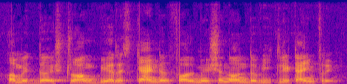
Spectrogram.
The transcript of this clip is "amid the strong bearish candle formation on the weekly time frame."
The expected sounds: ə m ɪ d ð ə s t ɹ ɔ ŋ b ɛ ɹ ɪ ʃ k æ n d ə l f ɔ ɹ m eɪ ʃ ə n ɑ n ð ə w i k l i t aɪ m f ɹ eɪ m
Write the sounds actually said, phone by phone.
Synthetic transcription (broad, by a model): ə m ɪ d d ə s t ɹ ɔ ŋ b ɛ ɹ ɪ s k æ n d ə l f ɔ ɹ m eɪ ʃ ə n ɑ n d ə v i k l i t aɪ m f ɹ eɪ m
